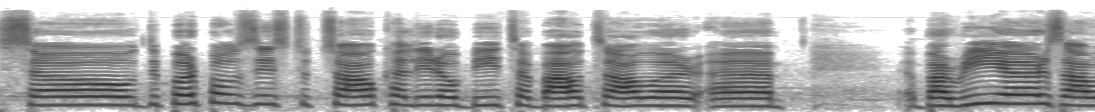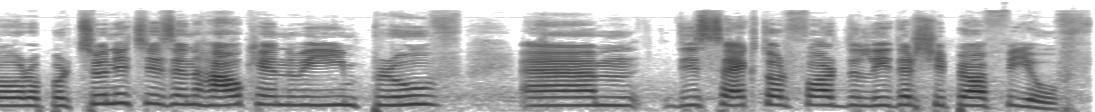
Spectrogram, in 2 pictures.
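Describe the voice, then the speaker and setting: A woman's high, raised, projected voice with a non-native accent, a bright, sharp tone, monotone, flat intonation and a fairly slow pace, in a dry, close sound with no echo. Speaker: panel moderator, executive director of youth climate organization. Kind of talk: panel moderation. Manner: halting.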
